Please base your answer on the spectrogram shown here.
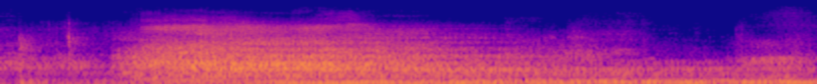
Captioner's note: creature roars, loudly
